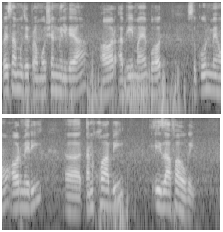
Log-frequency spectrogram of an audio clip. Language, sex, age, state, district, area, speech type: Urdu, male, 18-30, Telangana, Hyderabad, urban, spontaneous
